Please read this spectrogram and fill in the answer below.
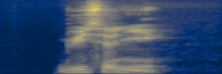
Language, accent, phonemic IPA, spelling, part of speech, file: French, France, /bɥi.sɔ.nje/, buissonnier, adjective, LL-Q150 (fra)-buissonnier.wav
- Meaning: 1. of (hiding in) bushes 2. ducking school; truant 3. of the commune of Buisson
